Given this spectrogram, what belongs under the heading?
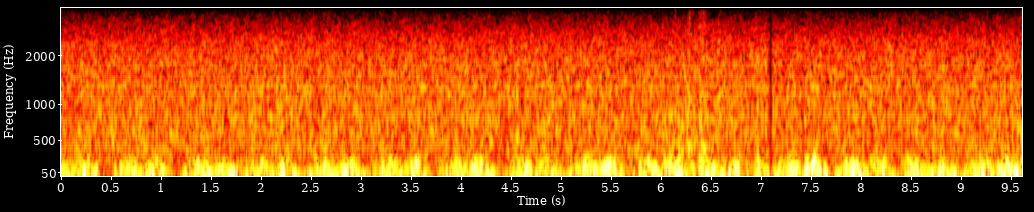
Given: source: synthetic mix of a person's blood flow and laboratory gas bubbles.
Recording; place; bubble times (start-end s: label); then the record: Doppler ultrasound of blood flow; precordium
5.99-6.51 s: bubbles
9.39-9.51 s: bubbles
9.57-9.62 s: bubbles
From the record:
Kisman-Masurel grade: 211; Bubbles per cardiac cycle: several, 3 to 8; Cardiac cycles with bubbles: 1 to 10%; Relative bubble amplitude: barely perceptible (0.100 to 0.250); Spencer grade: 1 (occasional bubble signal discernible with the cardiac motion signal, with majority of cardiac periods free of bubbles); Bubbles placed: anywhere in the cardiac cycle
